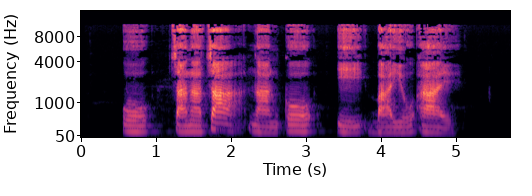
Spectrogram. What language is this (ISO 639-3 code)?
szy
